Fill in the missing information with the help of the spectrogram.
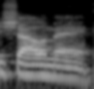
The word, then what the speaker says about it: Chalamet: Timothy Chalamet? How do you pronounce his last name? – Yeah, Timothy Chalamet.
